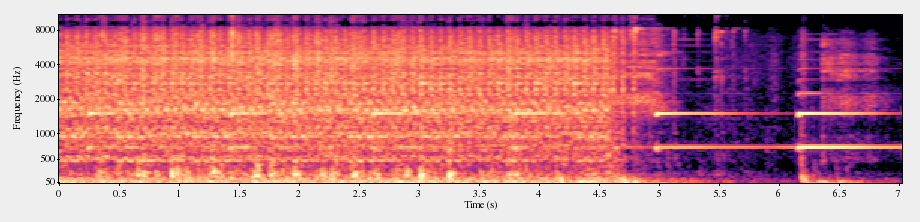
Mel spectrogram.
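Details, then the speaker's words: 1988 Ford F-250 EFI, sat over a decade, fresh 5 gallons of fuel, fuel pump heard running, oil pressure present: starter churns unevenly about three pulses a second for nearly five seconds without catching; crank no-start, bad fuel plugging injectors suspected. "Might be bad fuel plugging up the injector. Injectors, more likely."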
